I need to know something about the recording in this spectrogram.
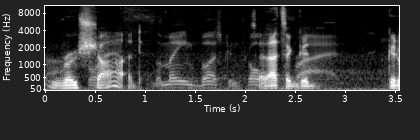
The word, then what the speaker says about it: Rochard: I've been pronouncing the game wrong it's actually pronounced rosad so that's a good good one to learn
